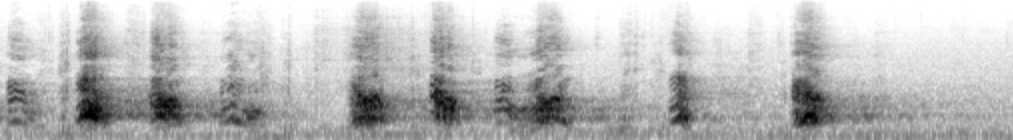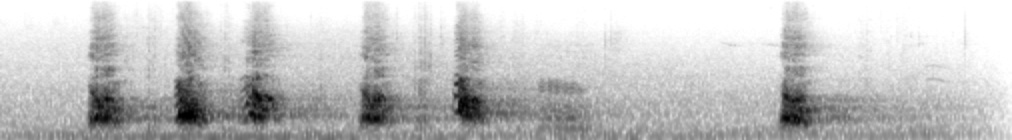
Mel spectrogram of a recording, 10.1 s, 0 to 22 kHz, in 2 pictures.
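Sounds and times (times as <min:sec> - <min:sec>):
medium-size dog barking: 0:00.0 - 0:04.4, 0:05.5 - 0:07.7, 0:09.0 - 0:09.4.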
